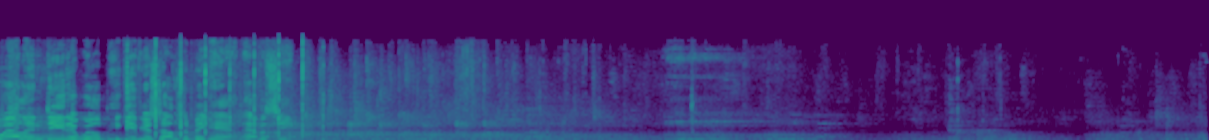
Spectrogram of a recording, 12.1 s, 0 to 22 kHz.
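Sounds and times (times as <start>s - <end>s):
faint audience applause: 1.1s - 6.9s.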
